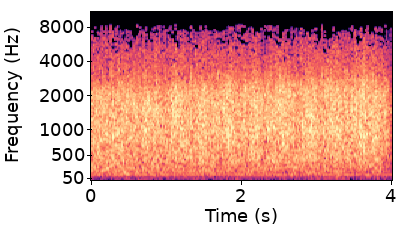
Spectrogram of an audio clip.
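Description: An applause sound effect, a thick, even wash of many hands clapping at a steady level that cuts off abruptly at the end.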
